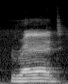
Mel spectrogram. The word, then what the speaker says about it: read: que é tudo igual, aqui já é read, red, se pronuncia ele como se fosse vermelho, né, a mesma pronúncia do vermelho em inglês.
